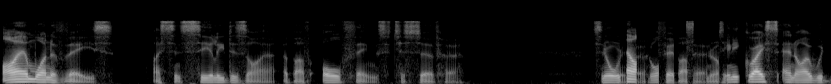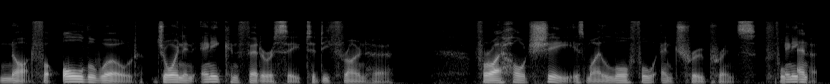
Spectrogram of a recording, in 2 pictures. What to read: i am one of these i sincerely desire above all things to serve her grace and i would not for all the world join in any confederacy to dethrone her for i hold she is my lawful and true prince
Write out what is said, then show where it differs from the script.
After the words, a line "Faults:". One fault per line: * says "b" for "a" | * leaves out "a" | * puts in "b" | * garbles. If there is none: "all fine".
i am one of these i sincerely desire above all things to serve her [garbled] grace and i would not for all the world join in any confederacy to dethrone her for i hold she is my lawful and true prince [garbled]
Faults:
* garbles
* garbles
